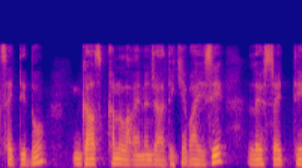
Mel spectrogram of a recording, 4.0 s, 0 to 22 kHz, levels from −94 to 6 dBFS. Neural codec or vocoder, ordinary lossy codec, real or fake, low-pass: codec, 16 kHz, 1 kbps, X-Codec, WavLM features, trained on Multilingual LibriSpeech; none; fake; 7.2 kHz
